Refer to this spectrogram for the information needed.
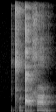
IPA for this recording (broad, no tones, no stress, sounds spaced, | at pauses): tʼ ɵ ǃ a̰ x a ŋ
